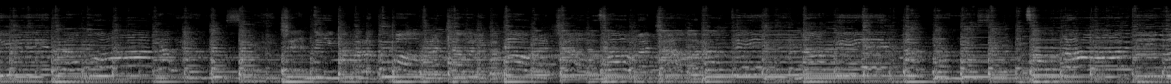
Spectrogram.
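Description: Live Bulgarian folk song played by a small band: a woman's voice singing over two violins and a strummed acoustic guitar, with a steady low beat.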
